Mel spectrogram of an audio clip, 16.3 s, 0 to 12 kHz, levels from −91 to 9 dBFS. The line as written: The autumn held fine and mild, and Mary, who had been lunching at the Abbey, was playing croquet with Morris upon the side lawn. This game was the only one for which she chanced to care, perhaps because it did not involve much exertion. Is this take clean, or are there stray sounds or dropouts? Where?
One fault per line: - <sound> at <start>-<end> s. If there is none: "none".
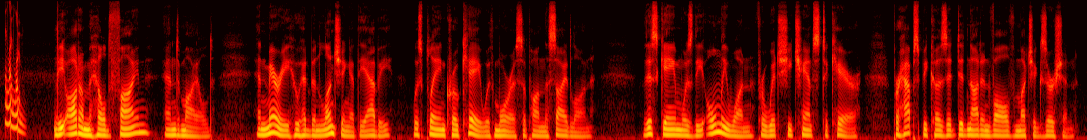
- chirp at 0.1-0.4 s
